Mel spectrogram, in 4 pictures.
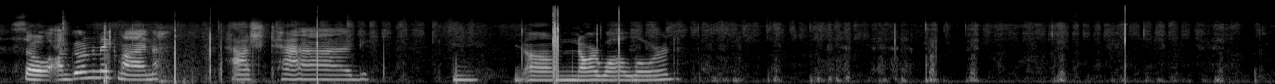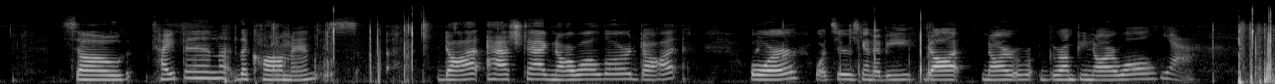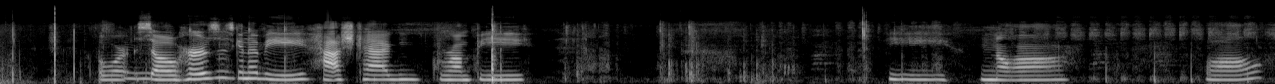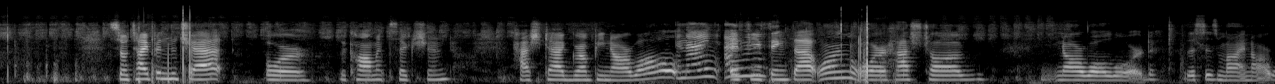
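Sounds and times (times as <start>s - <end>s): pencil scratching on paper: 1.8s - 4.8s, 6.0s - 12.6s, 32.8s - 44.5s, 45.6s - 49.4s.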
